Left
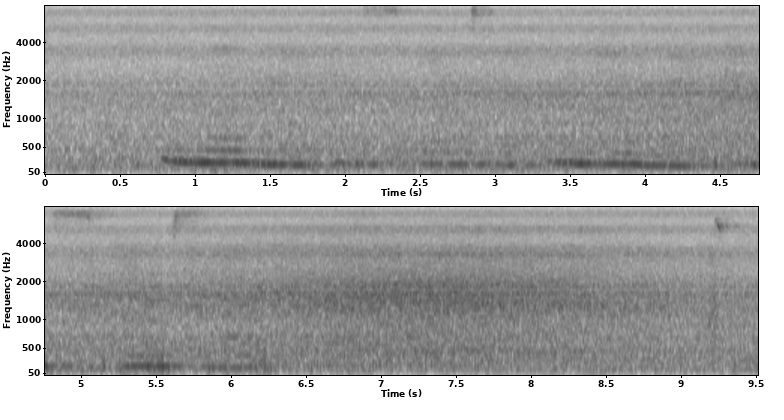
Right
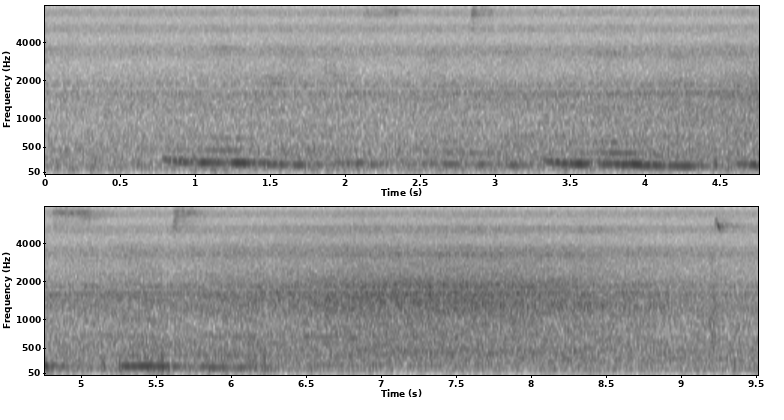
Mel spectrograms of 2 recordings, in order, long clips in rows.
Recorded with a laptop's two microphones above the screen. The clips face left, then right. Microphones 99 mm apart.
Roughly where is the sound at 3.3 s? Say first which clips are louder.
Right 1 dB; right.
